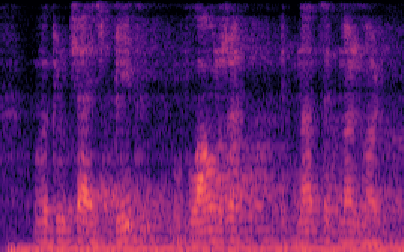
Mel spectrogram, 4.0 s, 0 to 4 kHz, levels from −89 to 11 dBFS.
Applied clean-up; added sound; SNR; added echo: none; none; none; reverberation time 1.9 s.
